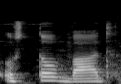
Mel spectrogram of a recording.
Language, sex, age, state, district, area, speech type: Punjabi, male, 30-45, Punjab, Ludhiana, urban, spontaneous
